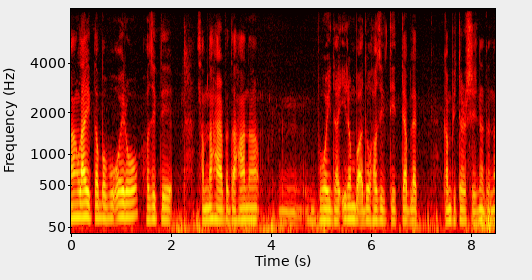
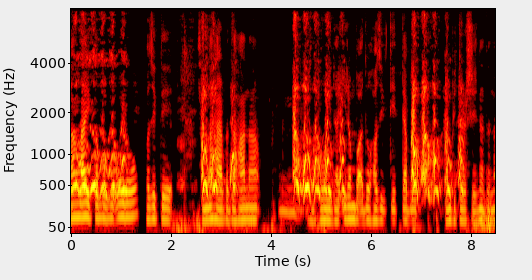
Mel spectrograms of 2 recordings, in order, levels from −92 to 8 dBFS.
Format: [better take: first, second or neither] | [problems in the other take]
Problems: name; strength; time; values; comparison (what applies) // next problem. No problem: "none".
first | noise reduction (classical method Wiener filter)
